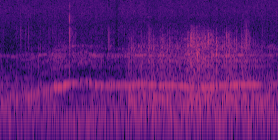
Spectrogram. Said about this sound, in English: It is a dark and stormy night. Outside, the wind is howling and whistling.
